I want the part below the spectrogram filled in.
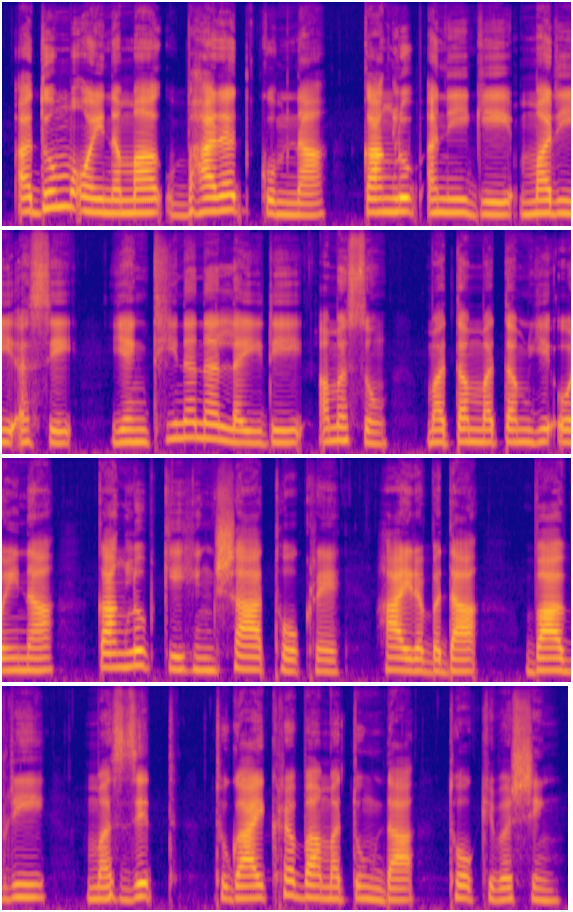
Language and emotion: Manipuri, neutral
